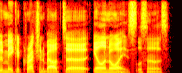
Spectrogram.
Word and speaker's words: Illinois: As a resident of the city of Chicago in the state of Illinois, you don't pronounce the fucking S at the end of Illinois.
